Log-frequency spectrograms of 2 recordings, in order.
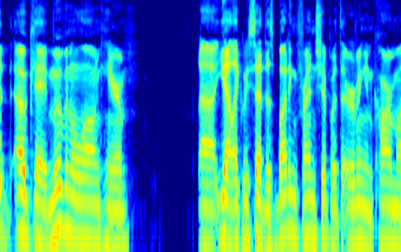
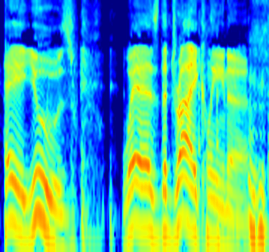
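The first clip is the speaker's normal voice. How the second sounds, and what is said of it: Exaggerated put-on New York accent. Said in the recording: “a Californian trying to do a New York accent, so it's almost kitsch. It's like an SNL skit.”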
